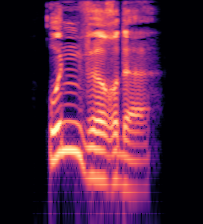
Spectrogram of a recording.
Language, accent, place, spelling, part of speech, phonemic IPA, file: German, Germany, Berlin, Unwürde, noun / proper noun, /ˈʊnˌvʏʁdə/, De-Unwürde.ogg
- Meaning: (noun) indignity; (proper noun) a hamlet within the town of Löbau, Saxony, Germany, now part of the urban district of Kittlitz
